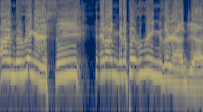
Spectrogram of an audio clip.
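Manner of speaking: put-on Maryland accent pitched very high. Reading a comic villain's line aloud the way they hear his voice; Maryland accent. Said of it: "That's how I read his his voice".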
